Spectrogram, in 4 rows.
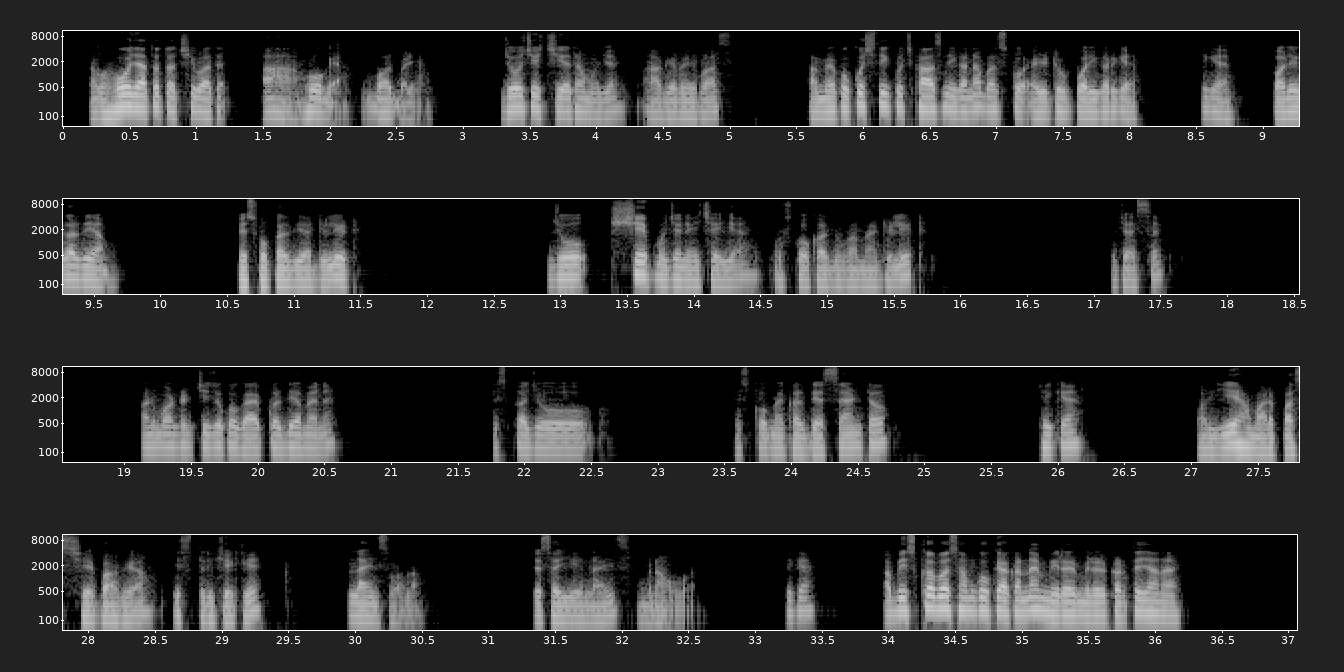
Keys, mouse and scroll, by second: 2.3-3.3 middle drag, 4.2 click, 9.1 click, 12.4 click, 13.7-14.2 drag, 14.7 click, 18.0 click, 18.8 click, 19.6 click, 20.8 click, 21.5 click, 23.2 click, 24.5 click, 25.9 z, 26.7 click, 27.5 click, 28.1 click, 33.0 click, 34.3-35.9 shift+drag.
